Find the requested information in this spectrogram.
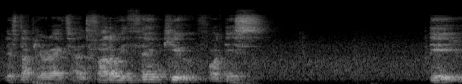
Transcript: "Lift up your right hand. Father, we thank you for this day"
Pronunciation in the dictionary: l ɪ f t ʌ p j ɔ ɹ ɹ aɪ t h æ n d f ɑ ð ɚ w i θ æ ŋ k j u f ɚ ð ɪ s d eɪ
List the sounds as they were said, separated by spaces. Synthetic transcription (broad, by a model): l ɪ f t ʌ p j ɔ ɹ ɹ aɪ t h æ n d f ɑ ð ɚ w i θ æ ŋ k j u f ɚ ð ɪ s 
